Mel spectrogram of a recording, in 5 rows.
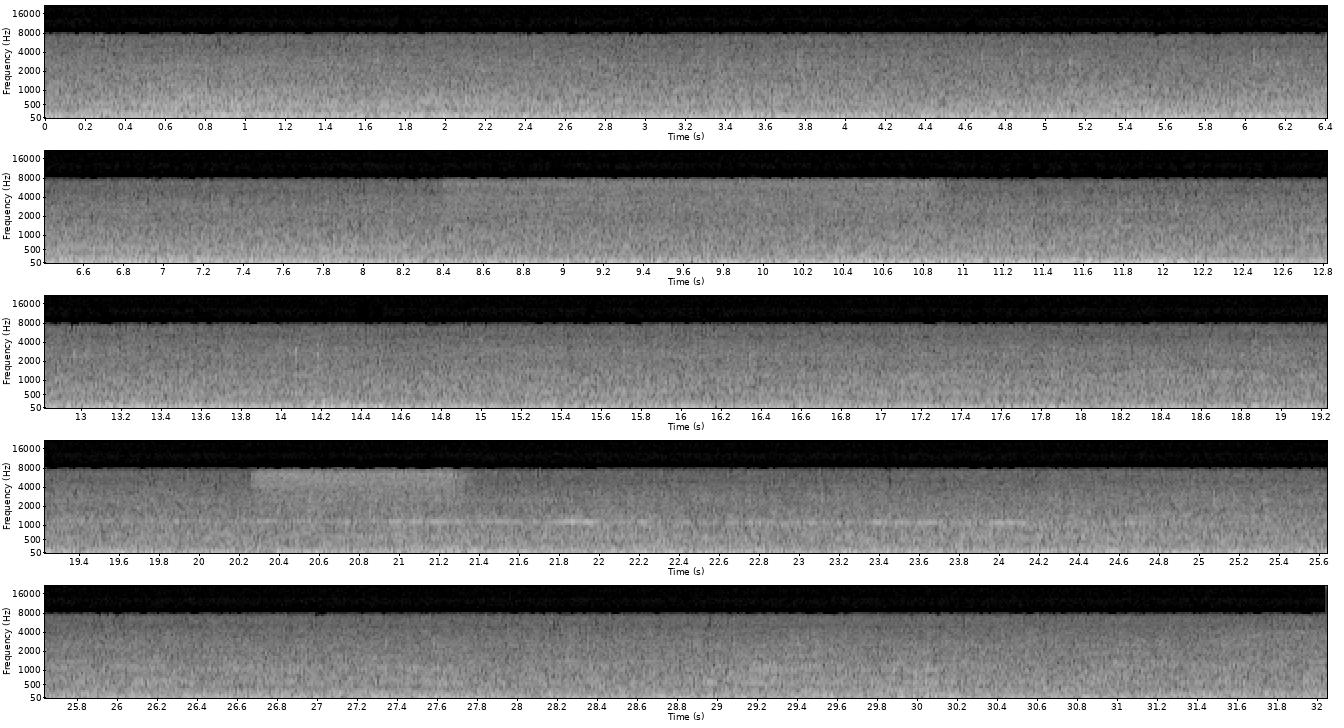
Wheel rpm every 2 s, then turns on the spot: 0, 0, 0, 0, 0, 0, 0, 0, 0, 0, 0, 0, 0, 0, 0, 0.
none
